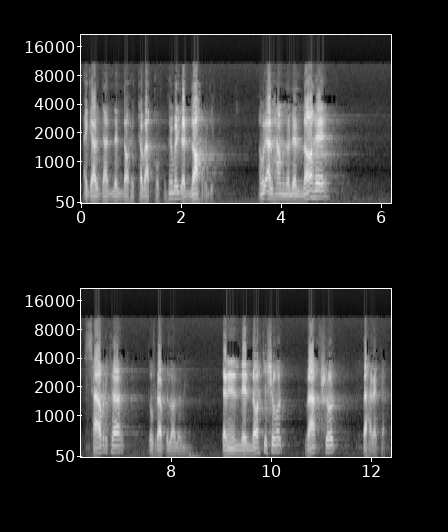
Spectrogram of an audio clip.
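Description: A man with a fairly low voice gives a spoken lesson on recitation rules. He explains step by step and slows down to chant the verse examples. A long reverb trails behind his voice. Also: lively intonation, muffled recording. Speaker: teacher of Quran recitation rules.

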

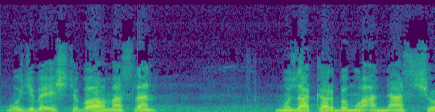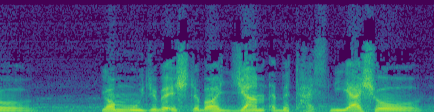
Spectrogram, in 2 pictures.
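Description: A man's voice: medium pitch, lo-fi sound. A man teaching a grammar class, explaining by repeating examples and asking his students questions.

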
